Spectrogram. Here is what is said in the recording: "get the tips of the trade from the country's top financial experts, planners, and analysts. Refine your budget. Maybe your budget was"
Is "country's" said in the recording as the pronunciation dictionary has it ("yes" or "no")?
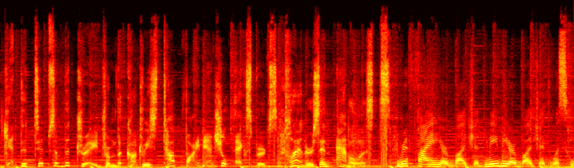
yes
